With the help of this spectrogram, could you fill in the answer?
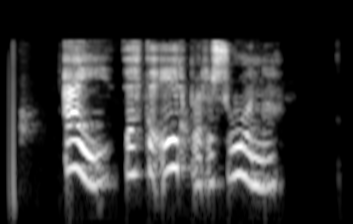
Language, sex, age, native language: Icelandic, female, 9, Icelandic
